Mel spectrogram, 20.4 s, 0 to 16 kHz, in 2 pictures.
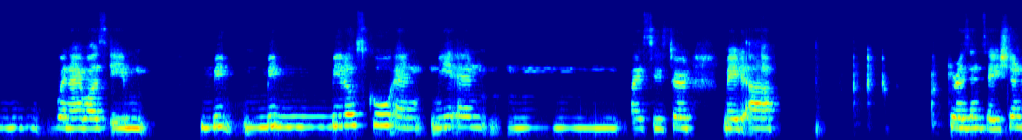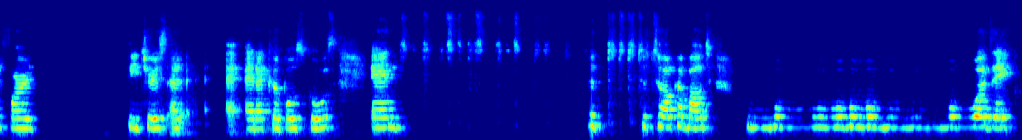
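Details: Real stuttering in a 16-year-old girl from Brazil, speaking about her own stuttering on a panel of young people who stutter.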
